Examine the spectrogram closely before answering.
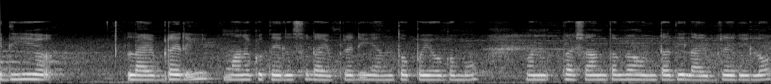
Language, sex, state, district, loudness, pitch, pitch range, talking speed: Telugu, female, Andhra Pradesh, Visakhapatnam, -15 LUFS, 220 Hz, 215-225 Hz, 95 wpm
